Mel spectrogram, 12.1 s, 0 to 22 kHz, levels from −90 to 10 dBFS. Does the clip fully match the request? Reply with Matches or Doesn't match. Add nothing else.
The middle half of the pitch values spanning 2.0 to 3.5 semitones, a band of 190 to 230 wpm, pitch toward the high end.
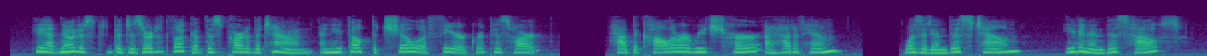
Matches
